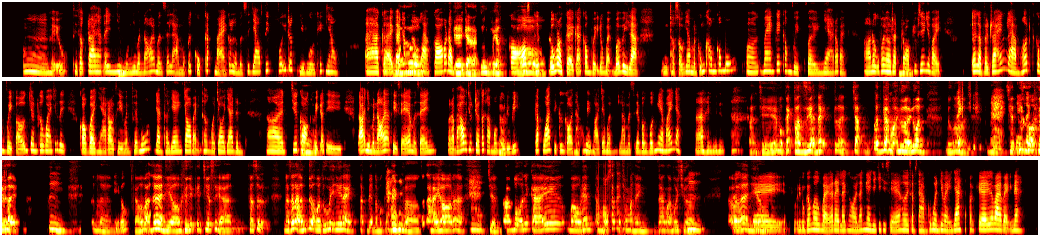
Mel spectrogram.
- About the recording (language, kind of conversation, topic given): Vietnamese, podcast, Bạn cân bằng giữa đời thực và đời ảo như thế nào?
- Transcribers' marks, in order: tapping; unintelligible speech; laugh; other background noise; laugh; laughing while speaking: "từ"; unintelligible speech; laughing while speaking: "về"; chuckle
